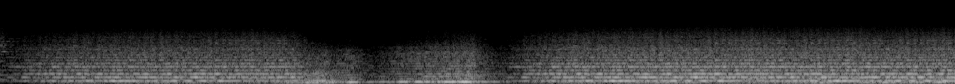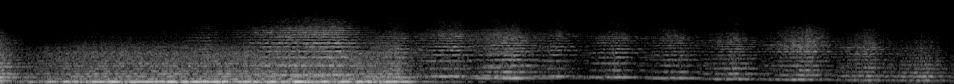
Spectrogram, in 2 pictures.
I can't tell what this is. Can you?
These are string samples used in the ccMixter track, Corrina (Film Noir Mix)
processed, strings, tremolo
